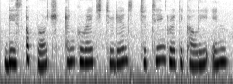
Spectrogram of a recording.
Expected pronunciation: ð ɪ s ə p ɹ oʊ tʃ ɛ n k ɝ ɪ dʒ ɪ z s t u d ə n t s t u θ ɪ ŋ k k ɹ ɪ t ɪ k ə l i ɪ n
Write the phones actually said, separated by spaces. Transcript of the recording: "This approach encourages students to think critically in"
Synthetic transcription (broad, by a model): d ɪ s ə p ɹ oʊ tʃ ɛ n k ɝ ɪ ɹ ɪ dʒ s t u d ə n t s t u t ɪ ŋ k k ɹ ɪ t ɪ k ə l i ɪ n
